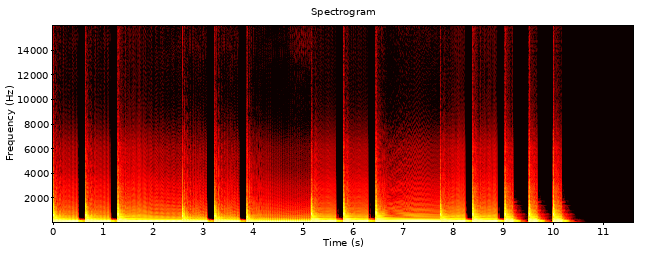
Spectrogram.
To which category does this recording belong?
Music > Solo instrument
